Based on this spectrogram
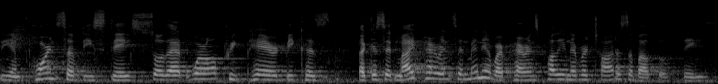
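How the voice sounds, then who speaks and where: A woman with an American accent speaks at a fairly high pitch with ordinary pitch variation. Audible room echo surrounds her voice. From El Paso, Texas (Ysleta). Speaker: insurance benefits advisor. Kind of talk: sales presentation. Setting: city council meeting.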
